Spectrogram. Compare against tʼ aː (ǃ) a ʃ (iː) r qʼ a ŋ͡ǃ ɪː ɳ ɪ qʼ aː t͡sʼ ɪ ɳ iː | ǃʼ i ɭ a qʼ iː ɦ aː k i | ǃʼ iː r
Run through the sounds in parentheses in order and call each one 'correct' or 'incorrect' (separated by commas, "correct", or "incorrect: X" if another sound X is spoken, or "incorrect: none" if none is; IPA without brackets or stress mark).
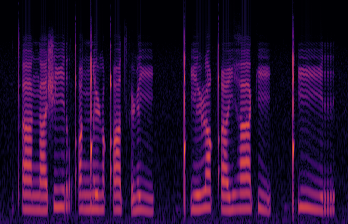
incorrect: ŋ, correct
